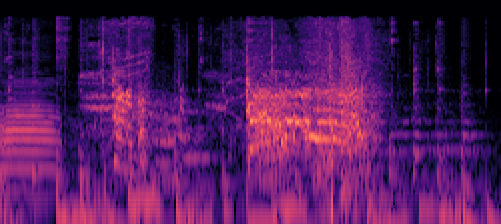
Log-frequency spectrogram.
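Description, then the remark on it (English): A loud donkey bray: harsh, wheezing cries that rise and fall in pitch, breaking into a rougher, noisier blast partway through, with no talking. “Get over here, you jackass.”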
